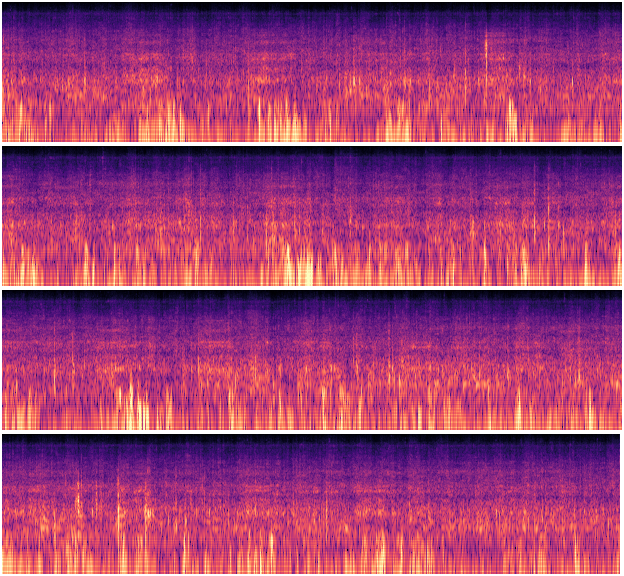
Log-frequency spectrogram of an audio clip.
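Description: Mountain bike riding over a rough dirt forest track, heard from a camera mounted on the bike: a continuous rumble of tyres on dirt with frequent knocks and rattles as the bike goes over bumps.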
